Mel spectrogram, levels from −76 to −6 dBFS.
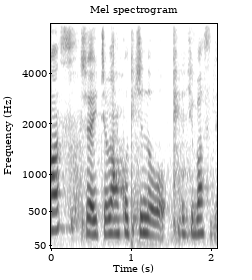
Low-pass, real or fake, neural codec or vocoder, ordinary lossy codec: none; fake; codec, 16 kHz, 2 kbps, X-Codec, WavLM features, trained on Multilingual LibriSpeech; none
